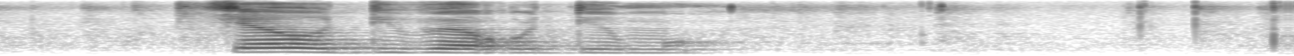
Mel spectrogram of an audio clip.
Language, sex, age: Northern Sotho, female, 27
